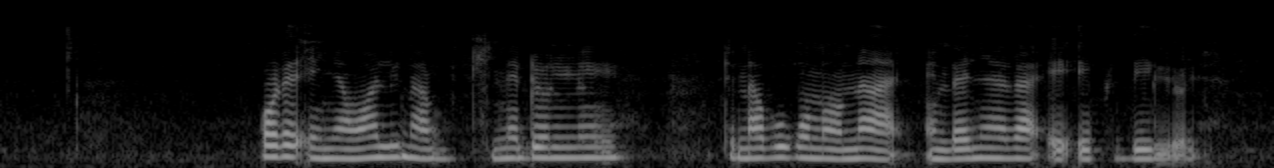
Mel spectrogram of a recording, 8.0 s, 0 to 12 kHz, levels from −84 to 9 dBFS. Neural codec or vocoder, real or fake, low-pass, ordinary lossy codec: codec, 16 kHz, 4 kbps, FunCodec, trained on Chinese and English, 50 frames a second; fake; 7.2 kHz; MP3, 64 kbps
